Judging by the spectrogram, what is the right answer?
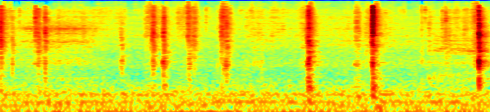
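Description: Tarot cards are shuffled and drawn in a steady rustle of riffling with a few sharp snaps, close and fairly quiet, with nobody speaking.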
